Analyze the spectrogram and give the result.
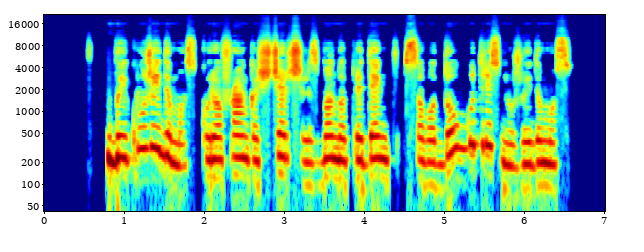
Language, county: Lithuanian, Tauragė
